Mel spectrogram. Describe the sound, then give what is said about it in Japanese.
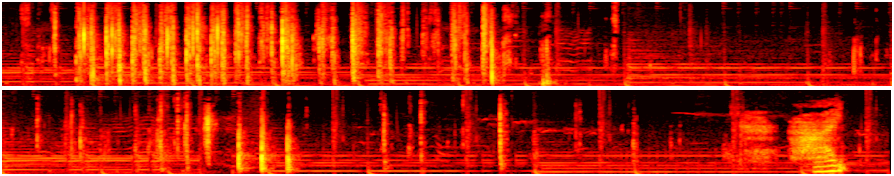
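Tarot cards being shuffled make a quick run of soft taps and light thumps, dense at first and then sparser, over a faint sustained musical tone. “それではカードをシャッフルいたします。少々お待ちください。”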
